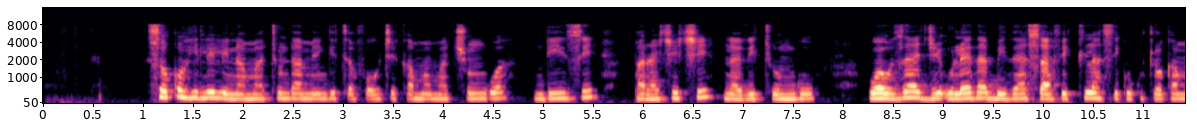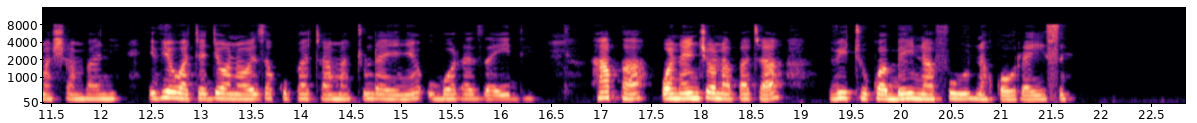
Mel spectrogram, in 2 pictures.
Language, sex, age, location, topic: Swahili, female, 25-35, Nakuru, finance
